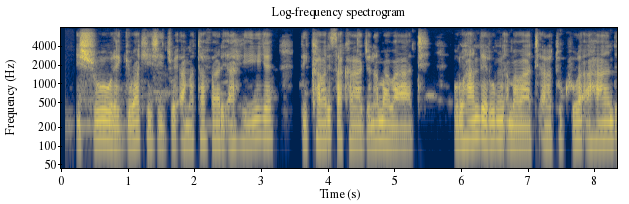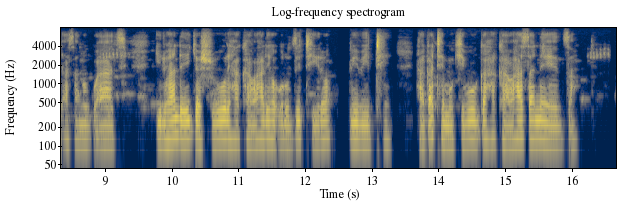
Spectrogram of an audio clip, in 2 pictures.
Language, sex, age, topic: Rundi, male, 18-24, education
